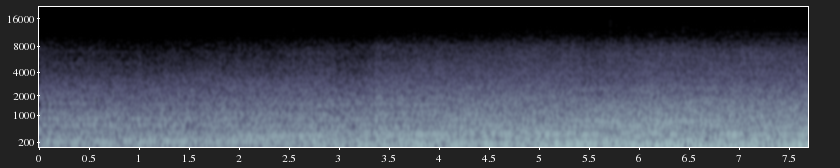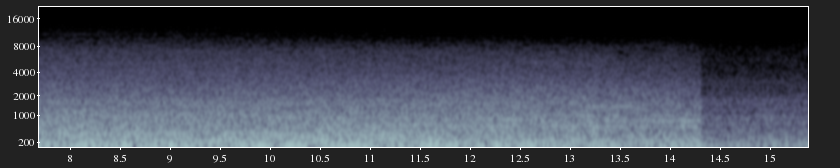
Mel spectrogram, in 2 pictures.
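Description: Racing car engines roar steadily at high revs.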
